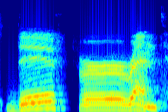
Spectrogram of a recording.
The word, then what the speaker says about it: different: me in so it's different it has three syllables but really uh written but by sound it only has two syllables different notice that the middle vowel is eliminated yes so if you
